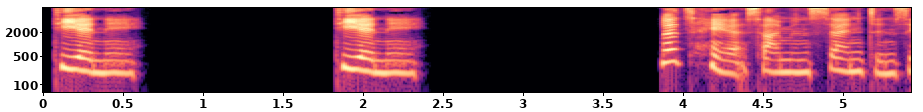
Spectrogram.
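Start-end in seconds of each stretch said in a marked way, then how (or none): 0.1-0.6 "tiene" with tongue touching the back of top teeth; soft dental T in "tiene", no puff of air; soft Spanish T. Shown as a demonstration. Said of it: "does not have that puff of air". 1.8-2.4 "tiene" with tongue touching the back of top teeth; soft dental T in "tiene", no puff of air; soft Spanish T. Shown as a demonstration. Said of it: "does not have that puff of air".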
